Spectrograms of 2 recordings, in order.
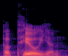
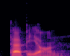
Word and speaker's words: Papillon: Yeah, I think the first time I said it, I said papillion. Papillion. Papillon. Which, if you didn't know how to say it, that's what it looks like.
